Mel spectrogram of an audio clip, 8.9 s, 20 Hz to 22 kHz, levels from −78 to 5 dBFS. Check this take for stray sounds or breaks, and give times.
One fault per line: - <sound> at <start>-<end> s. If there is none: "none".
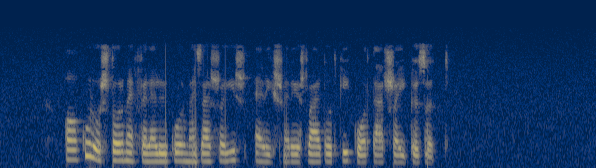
none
